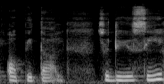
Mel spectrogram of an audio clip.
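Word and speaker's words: hôpital: For example, in English we say hospital, but in French we say opital.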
